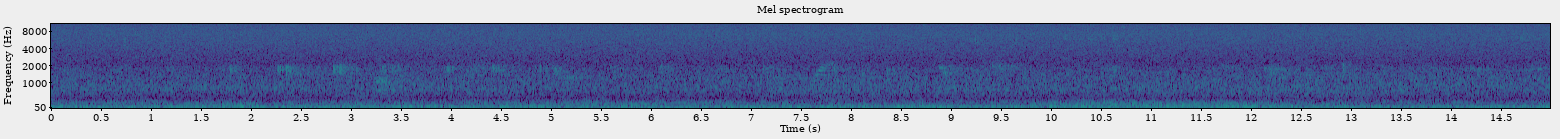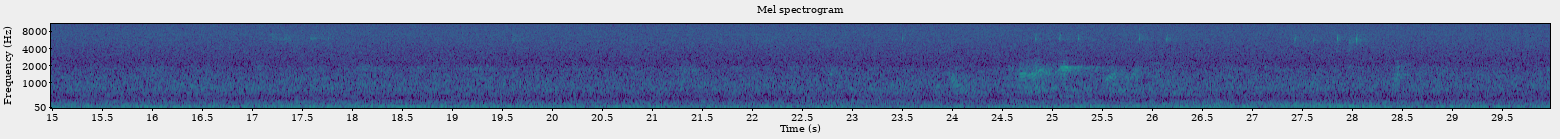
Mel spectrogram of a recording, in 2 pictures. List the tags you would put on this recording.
Soundscapes > Nature
sound-installation
modified-soundscape
artistic-intervention
weather-data
nature
alice-holt-forest
field-recording
phenological-recording
soundscape
Dendrophone
raspberry-pi
natural-soundscape
data-to-sound

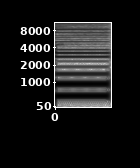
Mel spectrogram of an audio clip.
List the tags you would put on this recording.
Instrument samples > String
stratocaster
arpeggio
design
cheap
sound
guitar
tone

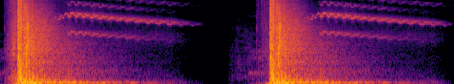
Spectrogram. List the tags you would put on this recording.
Sound effects > Human sounds and actions
anime
attack
bang
boom
combat
decking
explosion
fate
fight
fighter
fighting
firecracker
hit
impact
kick
kicking
koyama
kung-fu
punch
punching
TMNT

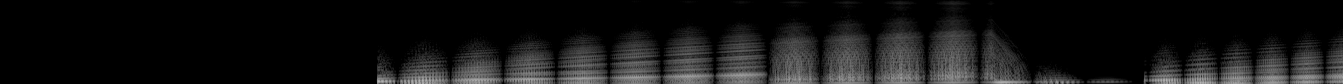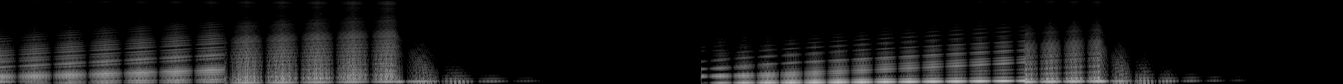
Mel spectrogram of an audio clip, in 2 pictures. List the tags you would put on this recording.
Sound effects > Electronic / Design
electricity
increasing
laser
power
electronic
beam
charge
sci-fi
ascending
synth
device

